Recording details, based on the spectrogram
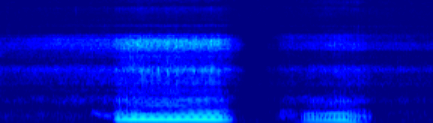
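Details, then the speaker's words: Two low, rattling snores on inhaled breaths, the first longer and louder, then a brief pause, recorded from a male creator who fell asleep while recording a previous video; real light snoring. "and this is actually some light snoring sounds from me when I actually fell asleep in the middle of recording a previous video."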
